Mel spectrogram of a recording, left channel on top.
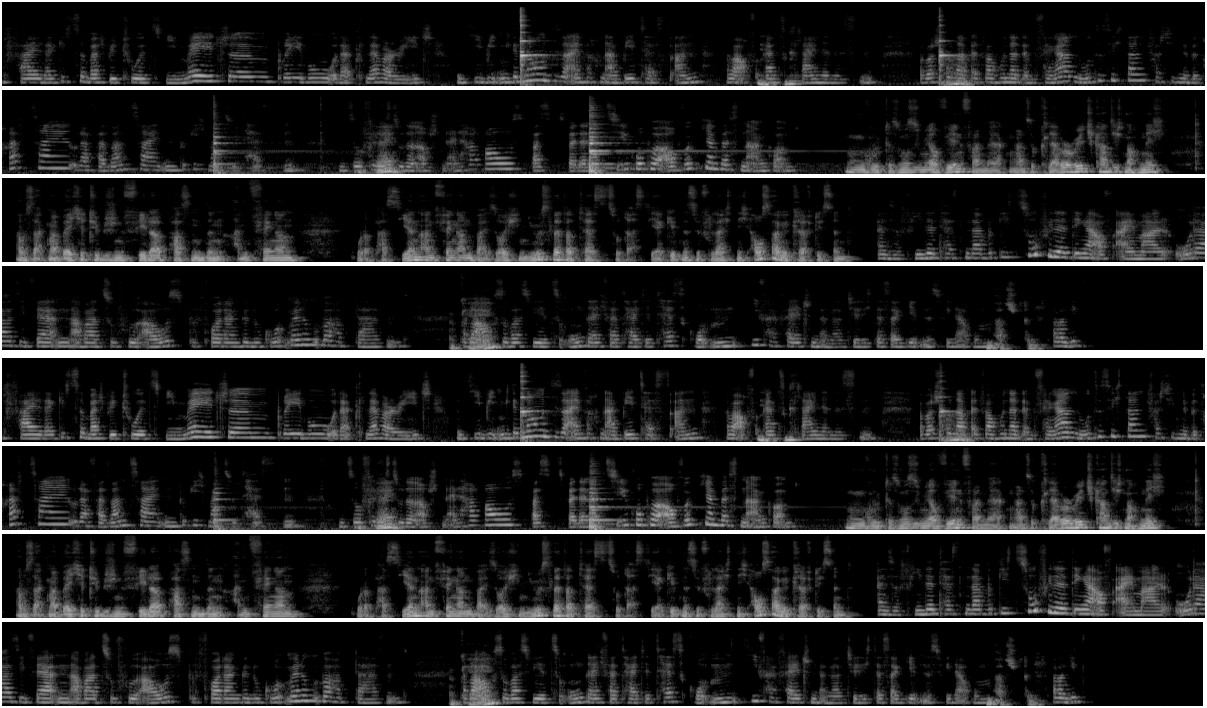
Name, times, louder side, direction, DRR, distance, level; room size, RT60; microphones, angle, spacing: voice 1, 0.0-15.0 15.5-19.9 32.8-46.0 46.4-46.9, right 2 dB, 40° right, 1.0 m, -36 dB
sound 1, 4.0-21.1, left 4 dB, 80° left, 1.5 m, -39 dB
voice 2, 7.5-7.9 9.4-9.7 15.5-16.0 20.5-27.3 27.6-30.0 30.3-32.5 40.7-41.0 45.9-46.4, right 1 dB, 10° right, 0.8 m, -30 dB
4.7 x 2.6 x 3.7 m
head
